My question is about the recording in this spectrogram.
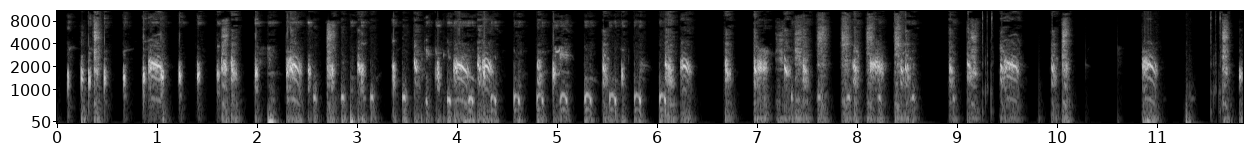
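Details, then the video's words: Sound used to lure Javan pond herons for hunting: a long, crowded burst of grating squawks and clipped croaks, thinning out near the end into scattered single calls. "suara pikat burung blekkok sawah,puchong rawa"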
